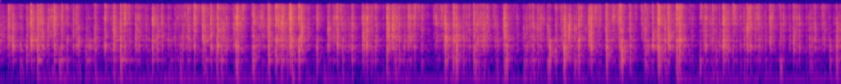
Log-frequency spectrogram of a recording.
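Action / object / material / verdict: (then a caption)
tap / thin plastic water bottle / plastic / none. Fingertips rapidly squeeze, crinkle and tap the thin walls of an empty, hollow, medium-size clear PET plastic water bottle with a yellow cap and a partly peeled label. The result is a fast, dense stream of sharp crackles and dry taps centered in the mid range, each dying away almost instantly, over a faint steady low hum.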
